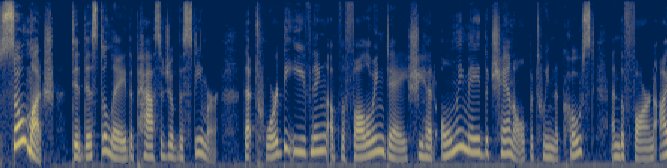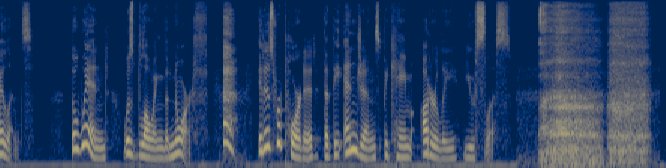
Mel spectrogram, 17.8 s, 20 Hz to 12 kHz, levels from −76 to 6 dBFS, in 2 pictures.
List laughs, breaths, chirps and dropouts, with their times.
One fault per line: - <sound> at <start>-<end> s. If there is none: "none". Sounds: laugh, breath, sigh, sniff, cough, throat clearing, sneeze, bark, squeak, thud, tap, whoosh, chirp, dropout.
- laugh at 11.9-12.1 s
- breath at 16.1-17.6 s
